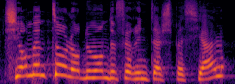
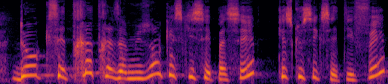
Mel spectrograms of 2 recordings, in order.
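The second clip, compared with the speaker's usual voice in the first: normal talking voice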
